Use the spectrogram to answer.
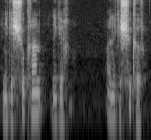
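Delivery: ordinary talk, nothing marked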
